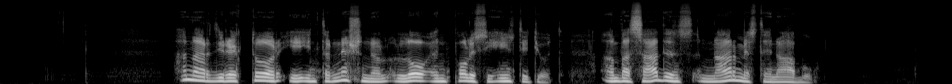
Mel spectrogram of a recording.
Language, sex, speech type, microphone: Norwegian, male, read, Shure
